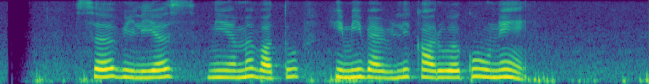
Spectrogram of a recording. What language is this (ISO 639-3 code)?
sin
